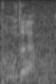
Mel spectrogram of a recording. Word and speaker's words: Bodø: Yeah, how to pronounce Bodø? Yeah, just Bodø.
